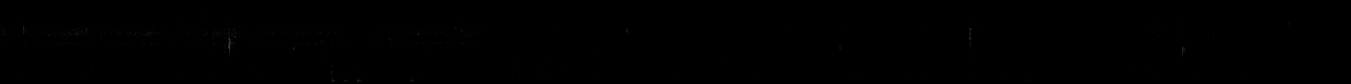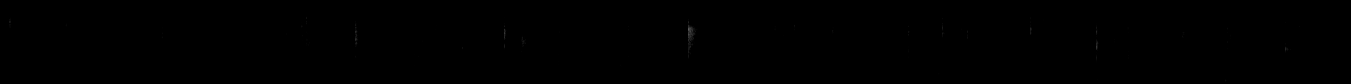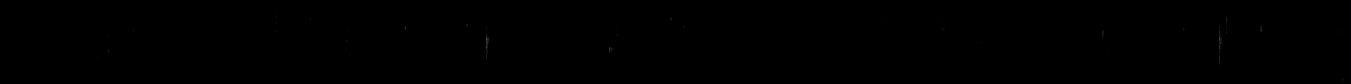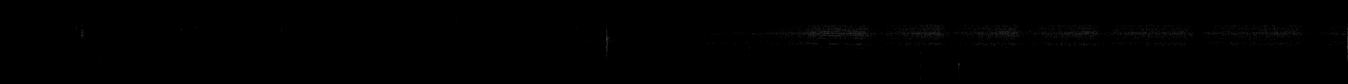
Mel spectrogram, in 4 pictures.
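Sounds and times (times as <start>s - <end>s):
cicadas oscillating: 0.0s - 4.9s, 47.0s - 53.9s
heavy water dripping inside a cave: 0.0s - 53.9s.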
